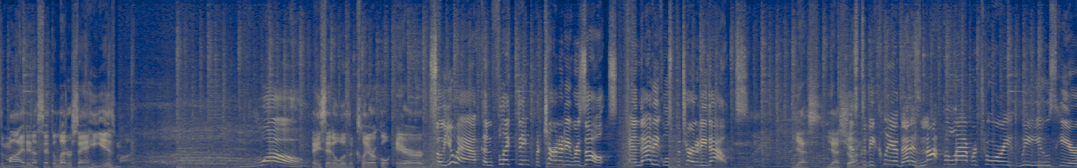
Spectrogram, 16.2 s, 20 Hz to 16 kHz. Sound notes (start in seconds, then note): 2.1 audience gasp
